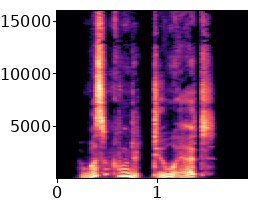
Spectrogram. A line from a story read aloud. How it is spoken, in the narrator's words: He muttered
